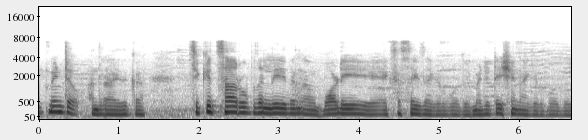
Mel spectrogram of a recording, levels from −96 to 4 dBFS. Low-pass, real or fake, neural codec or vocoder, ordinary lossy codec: 7.2 kHz; fake; vocoder, 44.1 kHz, 80 mel bands, Vocos; none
